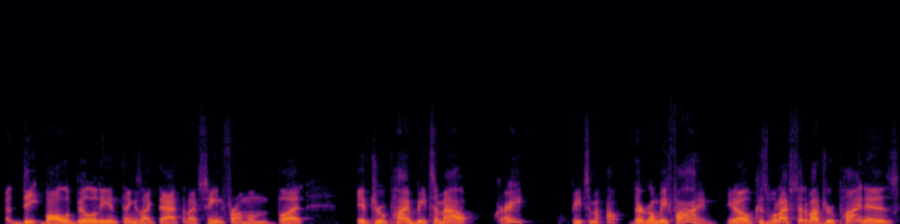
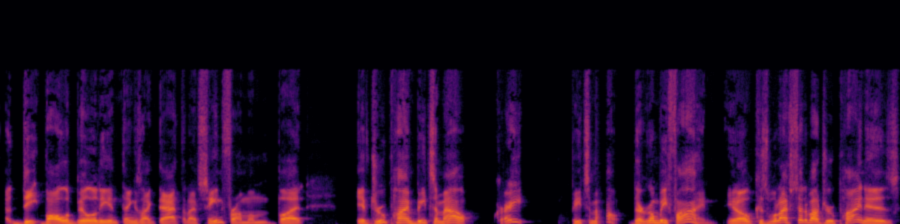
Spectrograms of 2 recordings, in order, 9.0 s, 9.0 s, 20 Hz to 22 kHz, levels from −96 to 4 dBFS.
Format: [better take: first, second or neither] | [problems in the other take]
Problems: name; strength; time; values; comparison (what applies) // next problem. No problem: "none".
second | muffled; very; fading above 2 kHz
